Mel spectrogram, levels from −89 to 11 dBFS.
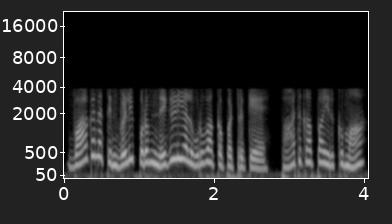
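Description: No technical faults can be heard in this speech recording, which carries the narrow band of G.711 A-law telephone coding, with nothing above 4 kHz and at most a faint quantisation hiss that follows the signal's level.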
